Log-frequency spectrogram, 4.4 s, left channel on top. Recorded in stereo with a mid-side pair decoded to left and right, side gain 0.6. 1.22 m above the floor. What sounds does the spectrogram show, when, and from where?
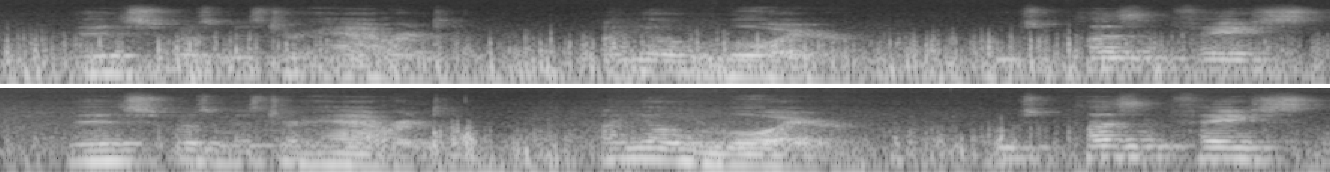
0.2 s a man speaking: 35° right, 1.5 m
